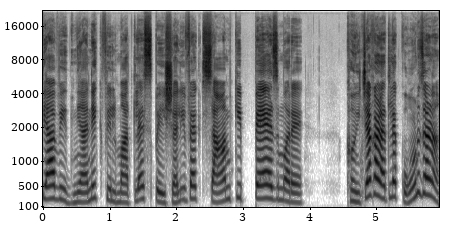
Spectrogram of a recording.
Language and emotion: Goan Konkani, disgusted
